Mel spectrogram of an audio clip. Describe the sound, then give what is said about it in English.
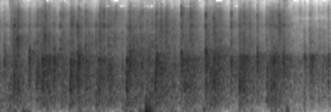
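An audience applauds steadily, a dense, crackling wash of many hands clapping at once, sustained at an even loudness throughout without any voices breaking through. “Big round of applause.”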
